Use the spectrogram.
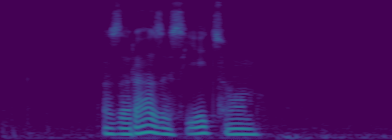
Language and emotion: Russian, neutral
